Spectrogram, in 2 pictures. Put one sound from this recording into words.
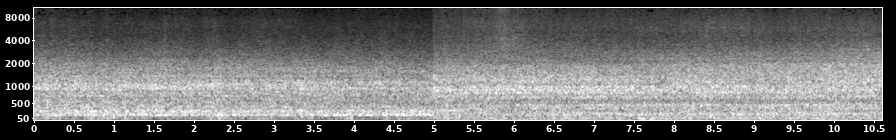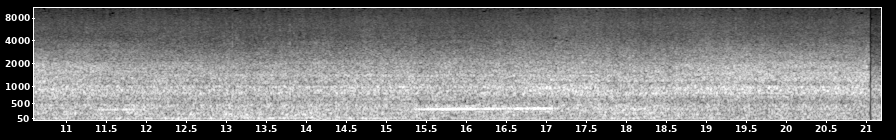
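A sports car engine roars as it drives along.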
